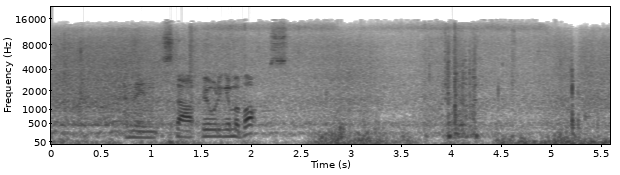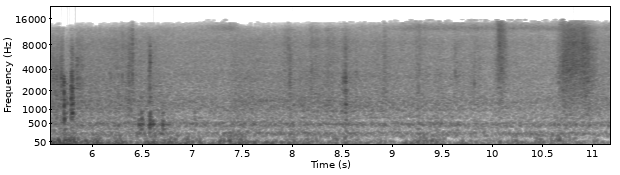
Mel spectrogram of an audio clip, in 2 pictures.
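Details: Steady droning of honey bees at an open hive in the bee yard during a spring inspection, 7-9-22, with brief speech at the start and scattered clicks and knocks from handling the frames.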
